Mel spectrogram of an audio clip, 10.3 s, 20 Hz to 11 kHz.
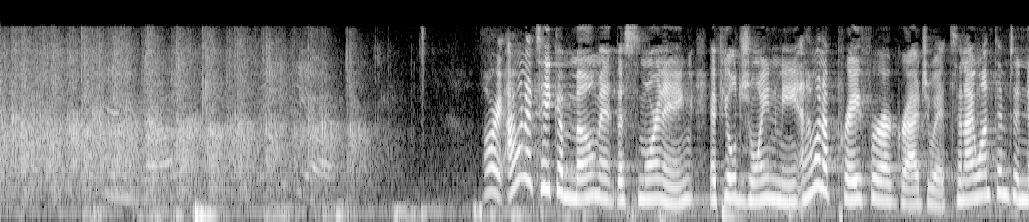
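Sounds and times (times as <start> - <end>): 
crowd applauding: 0.0 - 3.9
speech: 5.0 - 10.2.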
